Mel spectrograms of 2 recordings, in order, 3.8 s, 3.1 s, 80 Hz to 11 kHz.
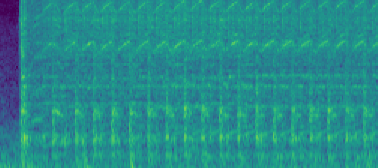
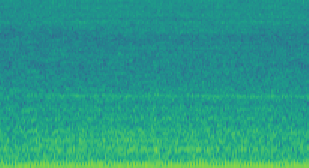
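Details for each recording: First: Saab 9-3 that fires briefly with a rough, lumpy burst after cranking, then stalls; the spark plugs are found sitting in oil, and a spare DI cassette is to be tried next. Finding: brief start then stall. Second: Project Saab 9-3 just got running after adding fuel and various fixes: even, steady idle with a smooth low hum and no knocks, misses or rattles. The engine sounds healthy.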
